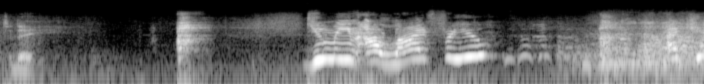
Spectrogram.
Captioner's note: gasps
